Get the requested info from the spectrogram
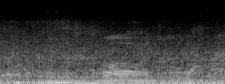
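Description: Street ambience: a passerby's voice about halfway through, over a steady low rumble.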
